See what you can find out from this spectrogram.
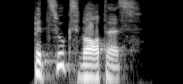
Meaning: genitive singular of Bezugswort
- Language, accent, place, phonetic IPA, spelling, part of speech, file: German, Germany, Berlin, [bəˈt͡suːksˌvɔʁtəs], Bezugswortes, noun, De-Bezugswortes.ogg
